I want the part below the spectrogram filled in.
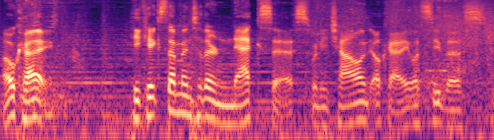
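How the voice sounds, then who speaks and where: A man's voice: lowish voice, expressive, moderate pace. A man hosting a reaction video with casual, off-the-cuff commentary, informal and exclamatory as he thinks aloud. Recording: music and game audio behind voice.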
